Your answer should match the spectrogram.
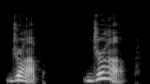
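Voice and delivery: loud barked commands; shouting. A narrator's reading. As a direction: bark it at the hamster like a dog. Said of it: "Mister Murphy was shouting".

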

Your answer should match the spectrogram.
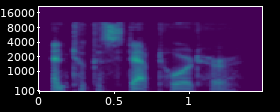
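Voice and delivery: usual speaking voice

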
